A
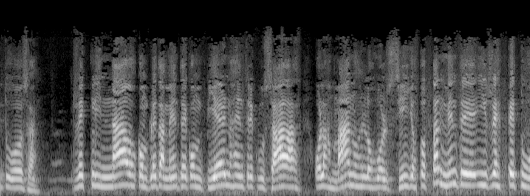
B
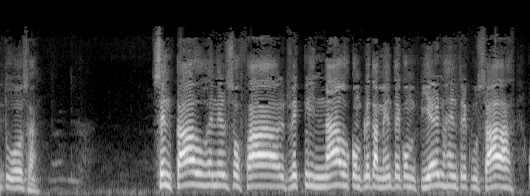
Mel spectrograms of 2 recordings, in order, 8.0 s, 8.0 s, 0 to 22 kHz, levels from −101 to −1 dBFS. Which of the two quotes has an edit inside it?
A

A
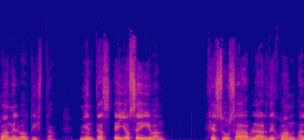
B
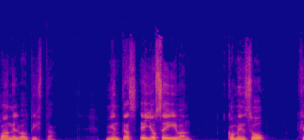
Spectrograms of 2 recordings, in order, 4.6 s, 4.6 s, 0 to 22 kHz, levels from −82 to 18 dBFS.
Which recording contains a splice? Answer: A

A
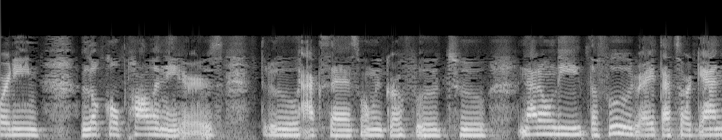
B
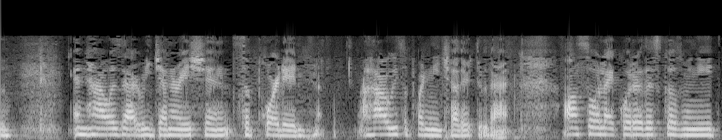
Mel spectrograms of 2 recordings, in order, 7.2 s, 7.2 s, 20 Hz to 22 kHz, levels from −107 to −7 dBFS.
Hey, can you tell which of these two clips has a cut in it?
A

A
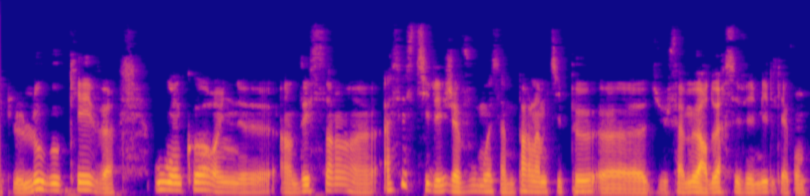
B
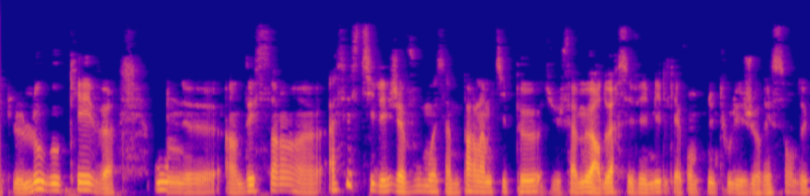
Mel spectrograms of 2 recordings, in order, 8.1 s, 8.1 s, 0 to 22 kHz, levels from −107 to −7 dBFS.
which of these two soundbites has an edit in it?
B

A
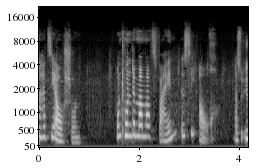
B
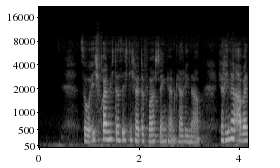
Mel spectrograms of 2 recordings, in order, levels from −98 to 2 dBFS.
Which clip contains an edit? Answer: A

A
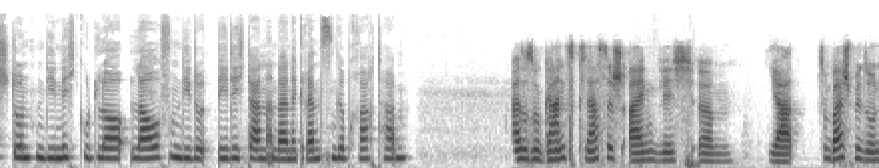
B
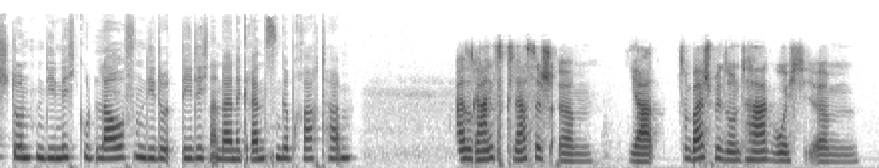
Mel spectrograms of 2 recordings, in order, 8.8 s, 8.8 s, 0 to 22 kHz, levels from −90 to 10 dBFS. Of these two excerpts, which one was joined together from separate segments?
B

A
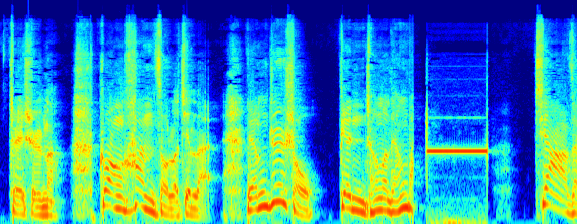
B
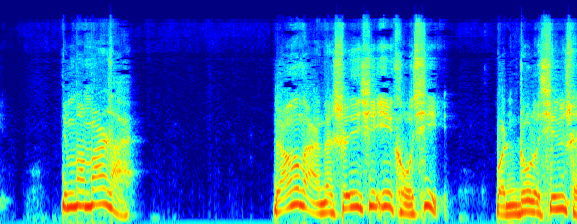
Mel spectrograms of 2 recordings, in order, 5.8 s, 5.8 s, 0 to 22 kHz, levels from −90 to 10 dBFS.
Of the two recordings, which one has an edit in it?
A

